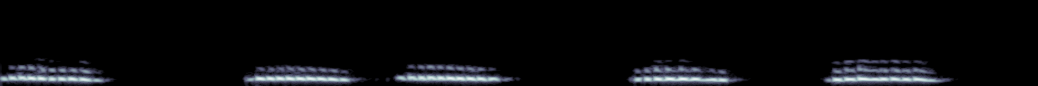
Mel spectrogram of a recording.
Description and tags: Cartoon Doves
Sound of Dove cartoon, ideal for animations or even for more realistic compositions. Recorded with smartphone software, sound effects made with the mouth.
pomba, cartoon, dove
